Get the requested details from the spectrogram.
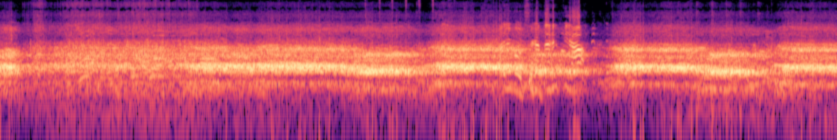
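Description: A large crowd chants and sings loudly outdoors.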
